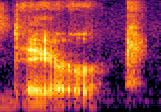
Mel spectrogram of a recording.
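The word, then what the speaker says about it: Dair: far um his uh the name is dare d a i r like dare to keep kids off drugs that sort of thing like that that's how it sounds but it's spelled differently yes dare I like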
